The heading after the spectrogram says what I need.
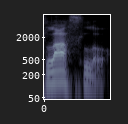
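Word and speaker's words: László: with him throughout life like my name Laz Llo lasslo actually pronounced properly. It's lasslo but uh good luck getting Americans to say that Americans.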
